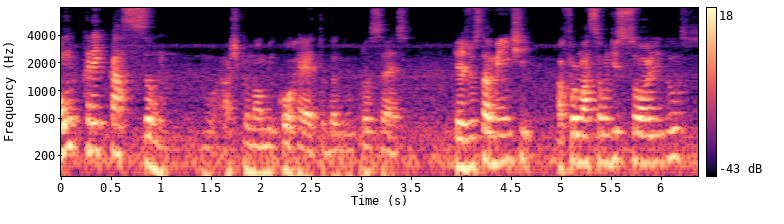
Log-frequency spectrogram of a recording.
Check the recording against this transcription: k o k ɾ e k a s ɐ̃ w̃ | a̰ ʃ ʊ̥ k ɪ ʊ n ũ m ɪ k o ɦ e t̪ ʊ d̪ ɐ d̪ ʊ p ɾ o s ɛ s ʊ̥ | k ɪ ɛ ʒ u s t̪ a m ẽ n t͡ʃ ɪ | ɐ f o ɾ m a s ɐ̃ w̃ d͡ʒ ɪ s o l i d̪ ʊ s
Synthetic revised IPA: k õ k ɾ e k a s ɐ̃ w̃ | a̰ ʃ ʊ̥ k ɪ ʊ n õ m ɪ k o ɦ ɛ t̪ ʊ d̪ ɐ d̪ ʊ p ɾ o s ɛ s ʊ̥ | k ɪ ɛ ʒ u s t̪ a m ẽ n t͡ʃ ɪ | ɐ f o ɾ m a s ɐ̃ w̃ d͡ʒ ɪ s ɔ l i d̪ ʊ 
